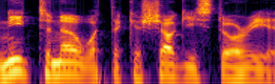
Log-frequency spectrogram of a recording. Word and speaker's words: Khashoggi: Yeah, it says on YouTube it's Khashoggi.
